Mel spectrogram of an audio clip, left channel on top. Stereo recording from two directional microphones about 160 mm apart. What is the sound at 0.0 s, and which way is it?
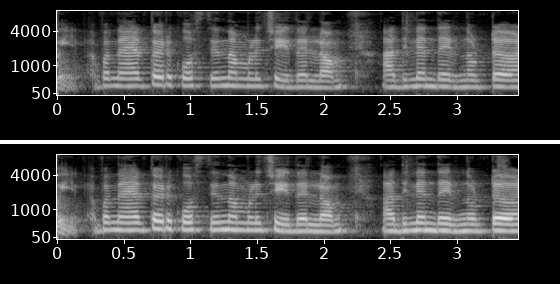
A woman's voice, 10° right (ahead or behind).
